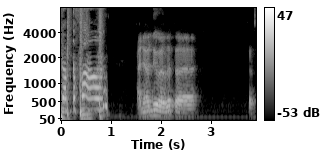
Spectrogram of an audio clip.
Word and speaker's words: Dua Lipa: I know Dua Lipa, that's how you say it, but don't know the song.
